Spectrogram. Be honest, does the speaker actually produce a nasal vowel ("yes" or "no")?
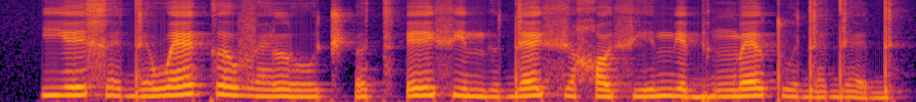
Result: no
